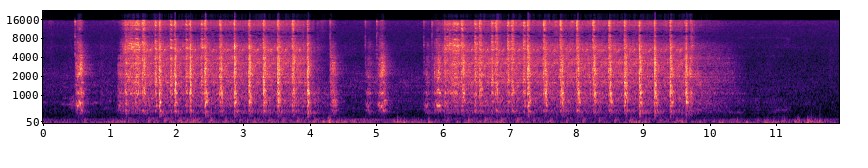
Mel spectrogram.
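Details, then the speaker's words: Yamaha Soul GT (Mio J/M3-type) fuel-injected scooter, owner complaint hard starting; battery charged/jumped, ignition on. Starter whirs in steady rapid pulses, about two a second, for long stretches but engine never catches; weak fuel pump starving it. Ignition checked next. "oke mas bro disaat kita ces dan hidupkan tetap tidak mau hidup maka untuk pengecekan selanjutnya kita cek pengapian"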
